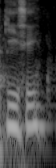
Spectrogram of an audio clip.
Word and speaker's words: Giesey: Yeah, Giesey.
